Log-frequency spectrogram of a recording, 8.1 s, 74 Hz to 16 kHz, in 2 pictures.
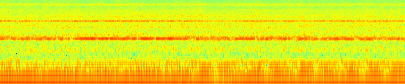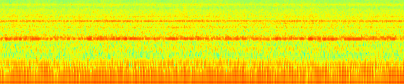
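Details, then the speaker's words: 1966 AMC Marlin 327 V8 after full rebuild, cold start: loud steady whir and high whine over a fast idle from a clutch spinning when it shouldn't; noise goes away as it warms. "Right away you can hear that clutch. Not supposed to be spinning. We'll fix that."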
